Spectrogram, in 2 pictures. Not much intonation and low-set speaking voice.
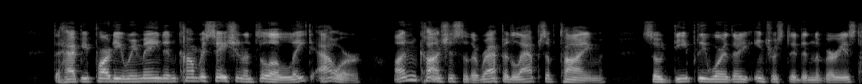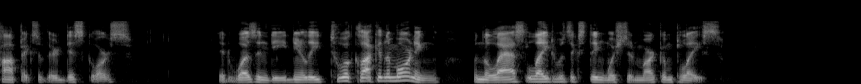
No: average, 4.6 semitones; low, 115 Hz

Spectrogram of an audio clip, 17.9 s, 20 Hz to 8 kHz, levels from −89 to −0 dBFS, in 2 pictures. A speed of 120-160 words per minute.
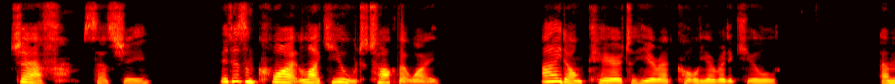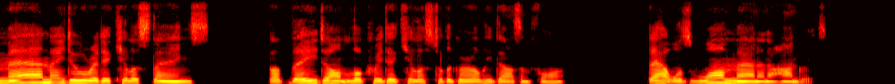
Yes: average, 150 wpm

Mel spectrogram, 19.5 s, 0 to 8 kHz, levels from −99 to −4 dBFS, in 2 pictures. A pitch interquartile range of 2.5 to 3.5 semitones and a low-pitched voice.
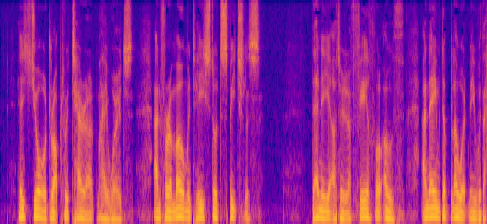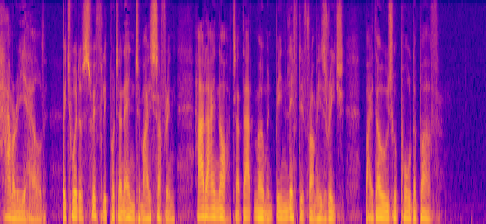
Yes: average, 3.2 semitones; very low, 95 Hz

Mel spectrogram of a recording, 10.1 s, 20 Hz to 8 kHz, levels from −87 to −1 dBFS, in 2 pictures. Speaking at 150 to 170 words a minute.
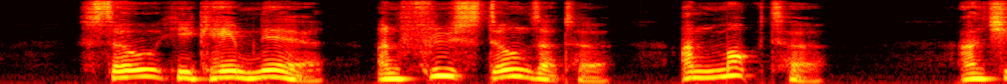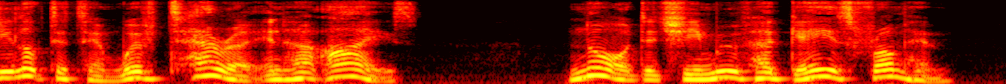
No: average, 180 wpm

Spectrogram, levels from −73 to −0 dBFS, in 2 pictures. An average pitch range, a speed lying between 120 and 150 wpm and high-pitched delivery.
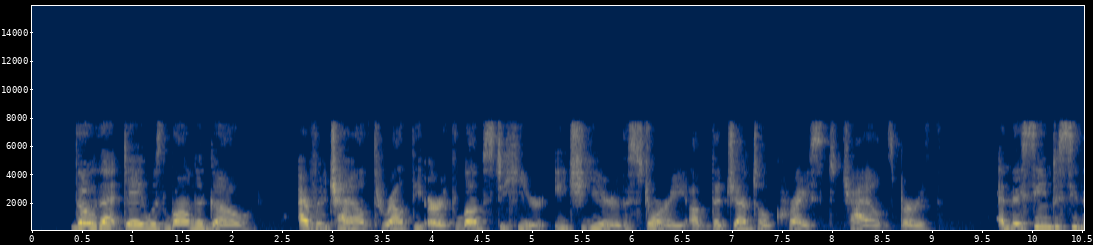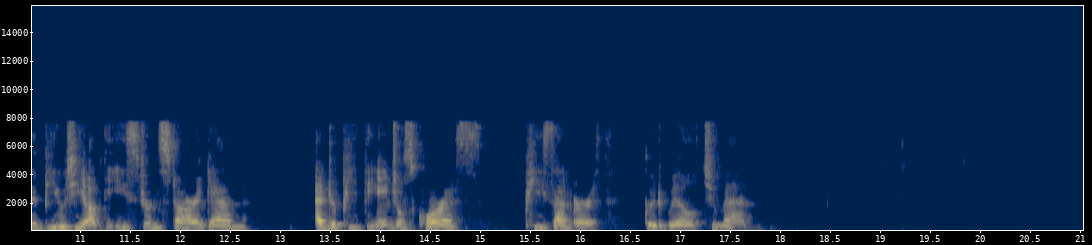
Yes: average, 3.4 semitones; slow, 135 wpm; high, 230 Hz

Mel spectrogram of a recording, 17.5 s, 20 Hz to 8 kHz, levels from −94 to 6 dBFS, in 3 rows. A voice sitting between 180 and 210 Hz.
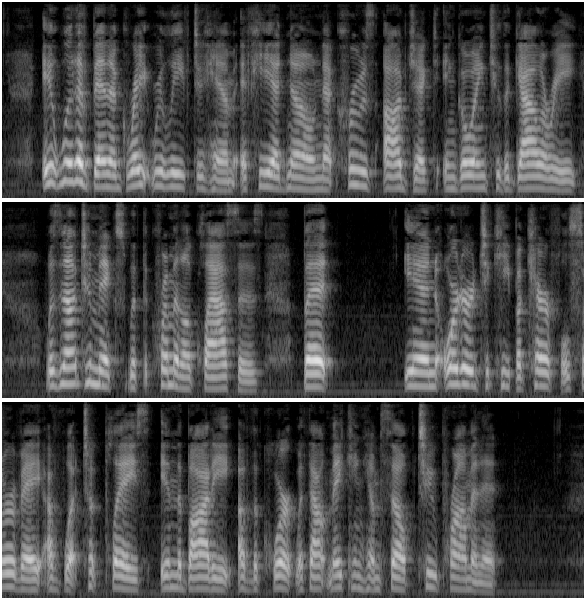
Yes: medium, 185 Hz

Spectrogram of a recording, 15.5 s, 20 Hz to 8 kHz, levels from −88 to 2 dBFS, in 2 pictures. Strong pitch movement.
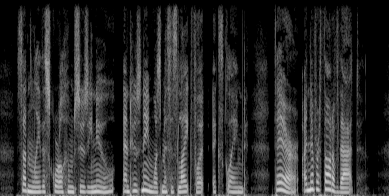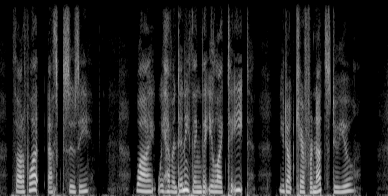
No: average, 3.4 semitones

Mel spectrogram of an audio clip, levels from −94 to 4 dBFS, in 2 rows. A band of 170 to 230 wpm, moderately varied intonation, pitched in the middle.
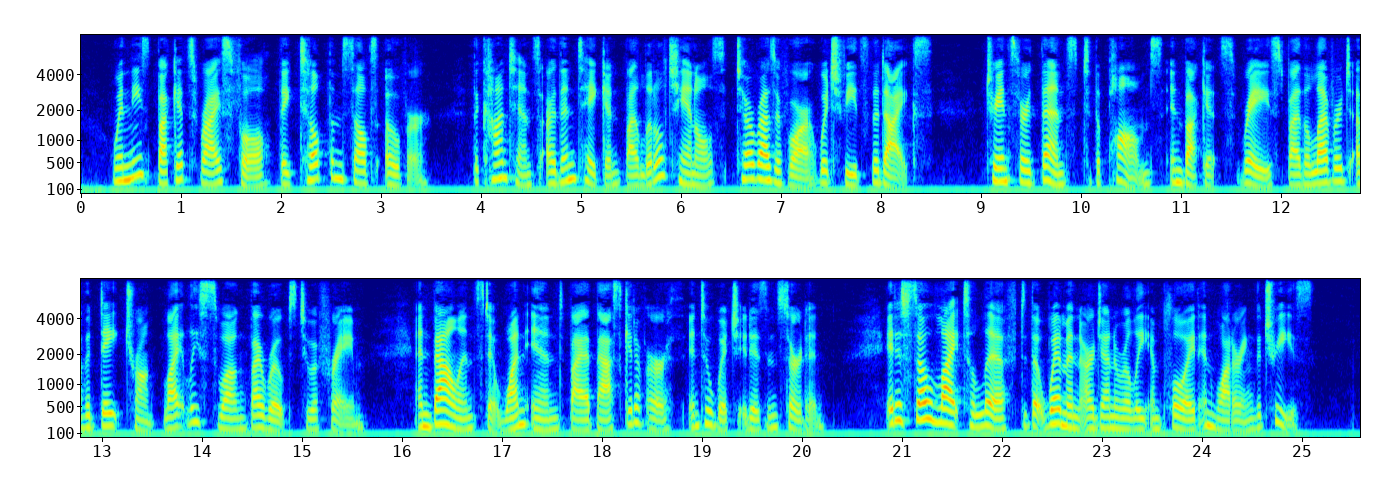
No: average, 180 wpm; wide, 5.8 semitones; medium, 160 Hz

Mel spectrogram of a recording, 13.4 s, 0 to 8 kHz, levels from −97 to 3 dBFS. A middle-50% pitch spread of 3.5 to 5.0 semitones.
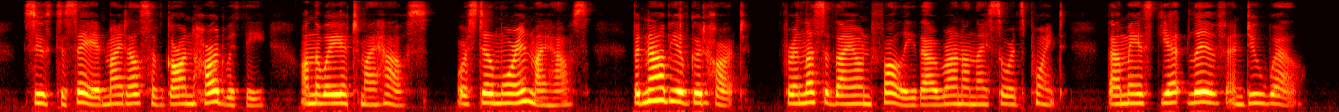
No: average, 3.1 semitones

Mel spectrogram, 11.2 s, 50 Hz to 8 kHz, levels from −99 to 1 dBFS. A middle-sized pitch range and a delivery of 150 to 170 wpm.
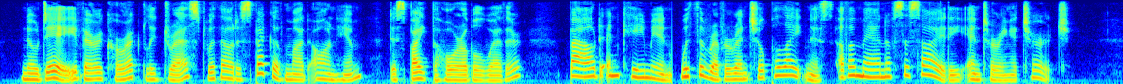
No: wide, 7.0 semitones; average, 165 wpm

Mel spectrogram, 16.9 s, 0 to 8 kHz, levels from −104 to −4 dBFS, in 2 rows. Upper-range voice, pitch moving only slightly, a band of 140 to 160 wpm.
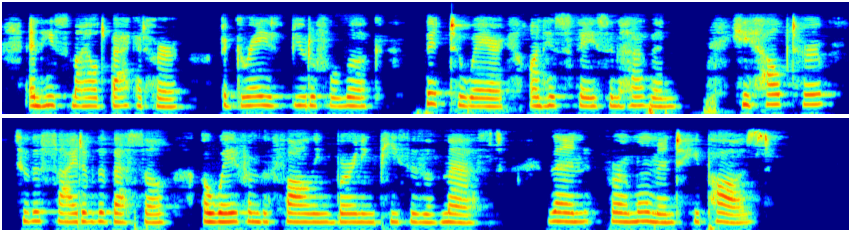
Yes: high, 230 Hz; narrow, 1.5 semitones; average, 145 wpm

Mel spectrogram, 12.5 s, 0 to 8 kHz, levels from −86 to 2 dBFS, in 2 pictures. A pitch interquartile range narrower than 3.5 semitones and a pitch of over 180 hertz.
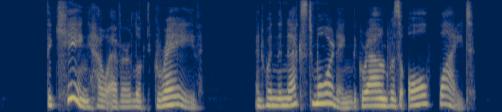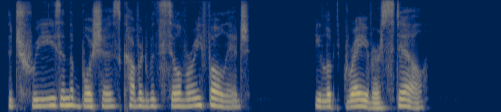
No: average, 3.0 semitones; medium, 175 Hz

